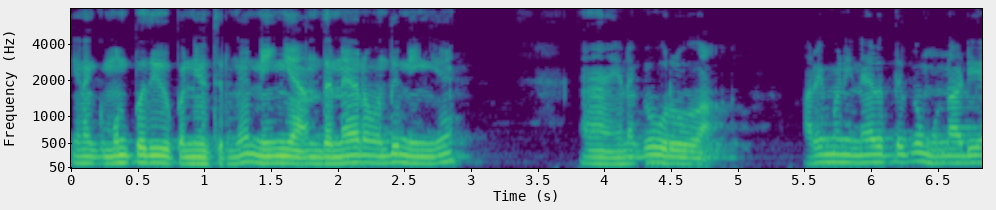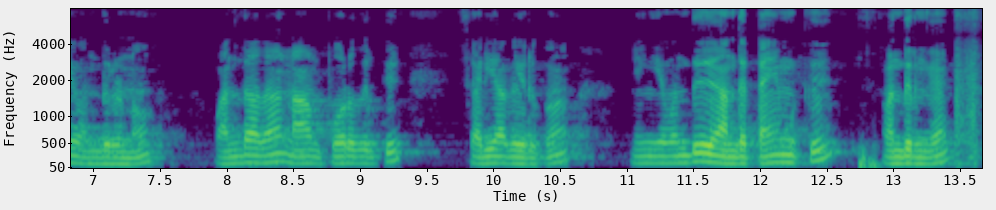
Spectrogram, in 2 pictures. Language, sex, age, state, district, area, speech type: Tamil, male, 18-30, Tamil Nadu, Tiruppur, rural, spontaneous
